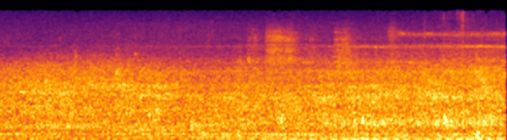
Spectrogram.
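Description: Diesel freight train approaching: a steady low rumble.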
